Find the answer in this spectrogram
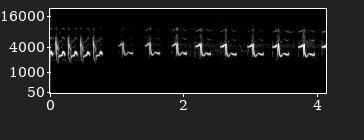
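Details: Woodlark song opening with four quick rolled notes, followed by a steady train of identical sliding whistles about three per second, each rising then falling, against silence.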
